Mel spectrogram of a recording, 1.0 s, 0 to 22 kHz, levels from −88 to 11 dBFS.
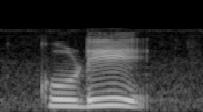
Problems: none marked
